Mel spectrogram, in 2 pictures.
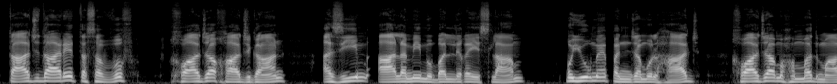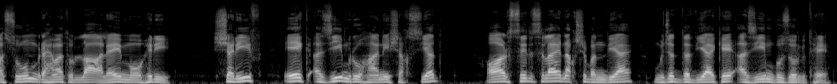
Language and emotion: Urdu, neutral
